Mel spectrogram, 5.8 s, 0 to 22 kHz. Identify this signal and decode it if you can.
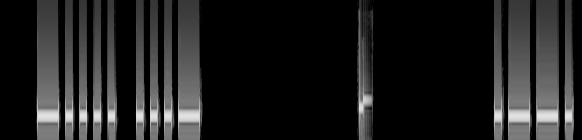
Morse code, heard as a keyed tone, about 17 wpm, 700 Hz. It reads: 6V P
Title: Single-Letter Single-Number 17wpm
